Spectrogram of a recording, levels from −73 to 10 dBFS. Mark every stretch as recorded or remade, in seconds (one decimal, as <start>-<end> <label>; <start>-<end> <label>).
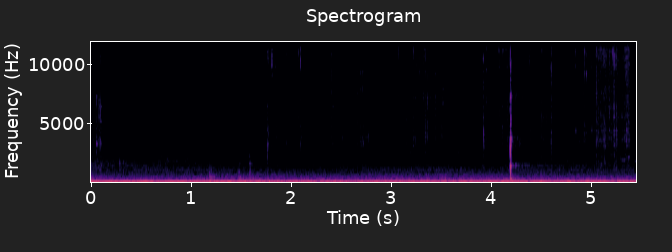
0.0-0.4 recorded; 0.4-1.4 remade; 1.4-2.7 recorded; 2.7-3.7 remade; 3.7-5.5 recorded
